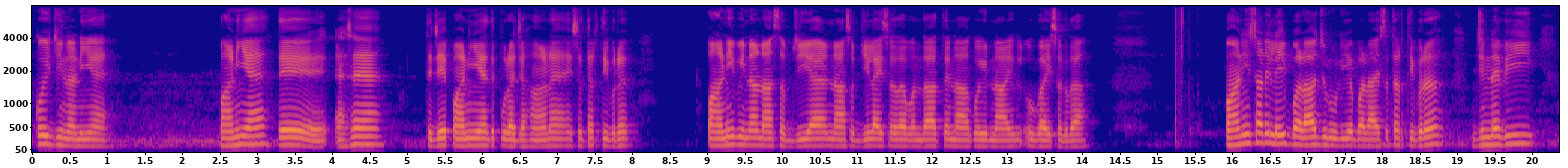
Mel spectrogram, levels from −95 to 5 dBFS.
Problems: background sounds at intervals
